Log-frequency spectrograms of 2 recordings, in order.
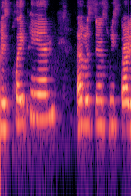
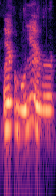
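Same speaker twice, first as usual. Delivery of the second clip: while brushing teeth; 3 semitones lower, 4 dB louder than usual. Real, not acted. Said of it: "I'm brushing my teeth".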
